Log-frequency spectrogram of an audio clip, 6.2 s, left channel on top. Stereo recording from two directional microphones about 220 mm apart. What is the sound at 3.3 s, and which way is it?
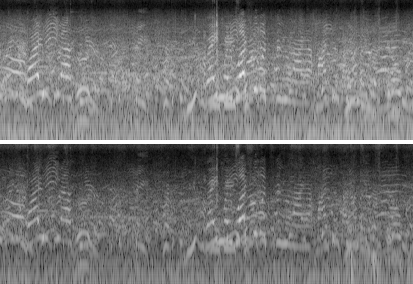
Speech, 45° right (ahead or behind).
